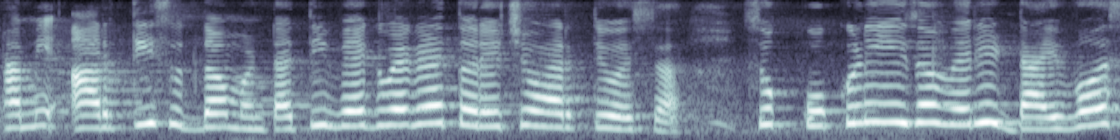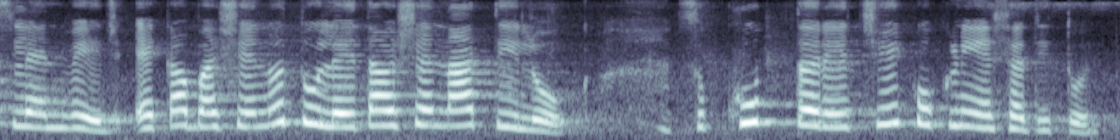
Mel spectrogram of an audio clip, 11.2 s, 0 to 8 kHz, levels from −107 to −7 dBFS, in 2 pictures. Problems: constant background noise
